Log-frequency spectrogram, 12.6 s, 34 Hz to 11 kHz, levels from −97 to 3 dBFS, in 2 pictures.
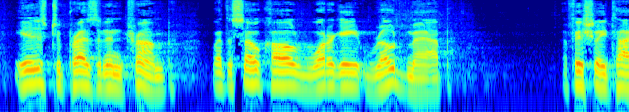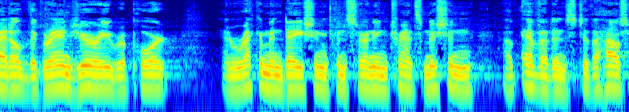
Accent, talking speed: American, 115 wpm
